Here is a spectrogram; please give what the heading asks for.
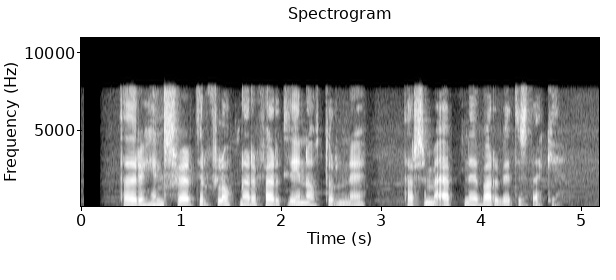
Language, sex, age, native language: Icelandic, female, 30-39, Icelandic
